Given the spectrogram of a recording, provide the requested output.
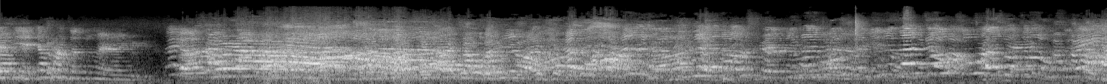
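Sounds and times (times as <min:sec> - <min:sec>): students chattering: 0:01.6 - 0:11.0.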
